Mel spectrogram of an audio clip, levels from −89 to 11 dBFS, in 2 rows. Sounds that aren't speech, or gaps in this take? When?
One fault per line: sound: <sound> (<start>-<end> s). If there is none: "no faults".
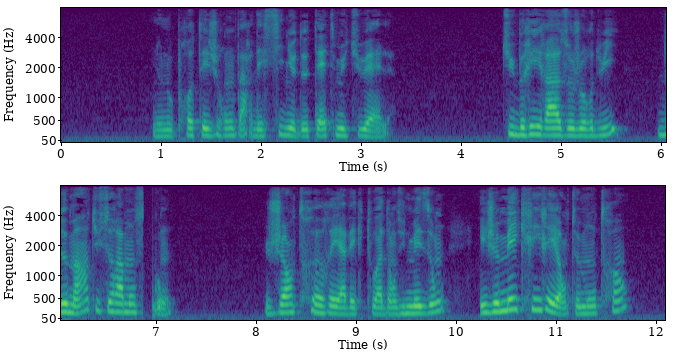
sound: dropout (6.9-7.0 s)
